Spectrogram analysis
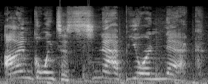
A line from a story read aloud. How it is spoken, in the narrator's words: Vegeta went on to shout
